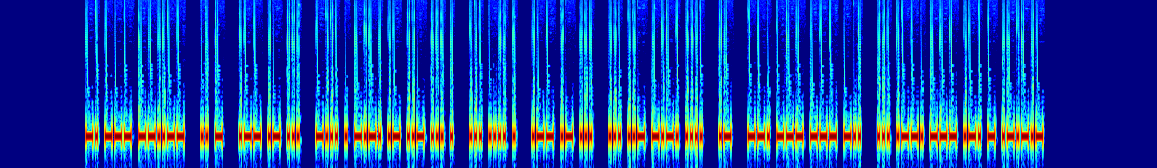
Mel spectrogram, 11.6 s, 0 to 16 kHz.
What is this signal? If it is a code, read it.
Morse code, heard as a keyed tone, about 50 wpm, 700 Hz. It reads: NO, IT WAS BECAUSE SHE WAS SUCH A GOOD SPORT.
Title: Sentences from Top 1000 Words - Review Part 4 - 50wpm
